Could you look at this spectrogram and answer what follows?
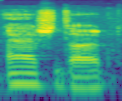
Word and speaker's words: Ashdod: bastard shall dwell in ashdod and i will cut off the pride of the philistines con so let's go where is ash dot exactly ashdod ashdod or ashd arabic pronunciation is the sixth largest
